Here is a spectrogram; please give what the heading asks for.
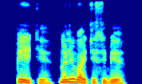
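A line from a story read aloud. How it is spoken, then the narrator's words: Flat colorless voice. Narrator (Russian): бесцветным голосом проговорил Михаил Сергеевич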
